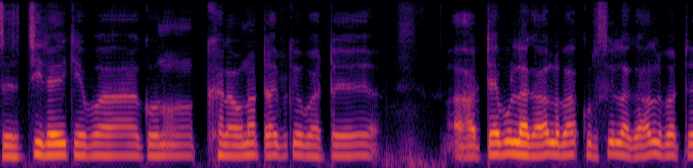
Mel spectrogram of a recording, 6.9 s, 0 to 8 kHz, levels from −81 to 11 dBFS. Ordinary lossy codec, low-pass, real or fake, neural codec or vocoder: none; none; fake; codec, 16 kHz, 0.8 kbps, ZipCodec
